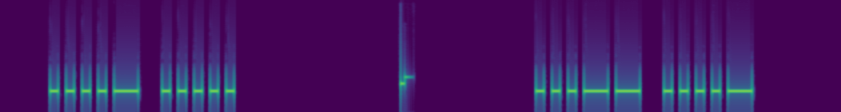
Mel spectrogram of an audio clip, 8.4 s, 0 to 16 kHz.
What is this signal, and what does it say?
Morse code, heard as a keyed tone, about 15 wpm, 700 Hz. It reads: 45 34
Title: Numbers - 2-Digit 15wpm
